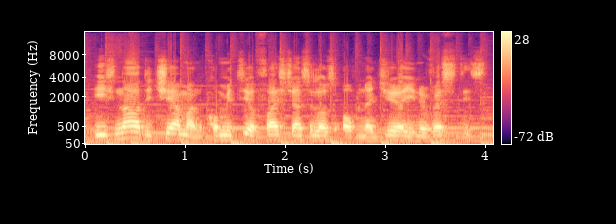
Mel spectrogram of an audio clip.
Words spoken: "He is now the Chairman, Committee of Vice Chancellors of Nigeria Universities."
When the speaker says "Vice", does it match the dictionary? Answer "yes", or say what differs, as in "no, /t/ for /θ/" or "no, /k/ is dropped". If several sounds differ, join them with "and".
no, /f/ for /v/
